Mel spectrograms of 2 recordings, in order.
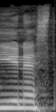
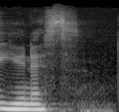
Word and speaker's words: Eunice: Now, I know sometimes Eunice, the Greek, can be pronounced Eunike. I'm going to say Eunice just because I'm Australian.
